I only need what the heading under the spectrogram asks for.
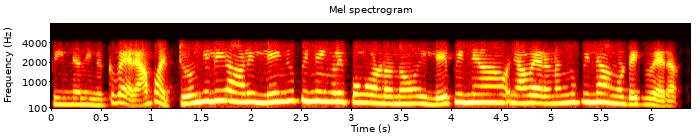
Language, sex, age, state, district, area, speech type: Malayalam, female, 30-45, Kerala, Kannur, rural, conversation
